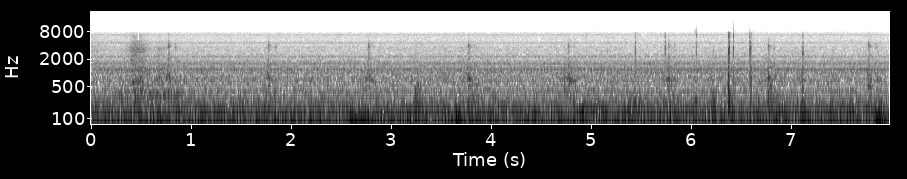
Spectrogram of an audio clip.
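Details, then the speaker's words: Wired earbuds tested with a potato battery of a copper penny and galvanized nail: faint irregular clicks over low room hum from each side when the connector touches, showing continuity of the wires to each earbud. "Si le côté gauche et le côté droit font du bruit, cela signifie qu'il y a une continuité électrique dans les fils de votre écouteur qui vont du connecteur jusqu'à chaque écouteur."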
